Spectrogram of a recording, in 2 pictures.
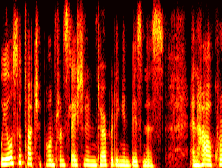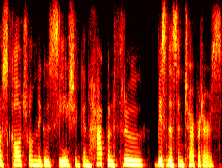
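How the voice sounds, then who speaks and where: A woman's medium-pitched voice with a non-native accent, very fast pace and fairly even intonation. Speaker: university lecturer. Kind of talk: lecture. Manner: hesitant fillers.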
